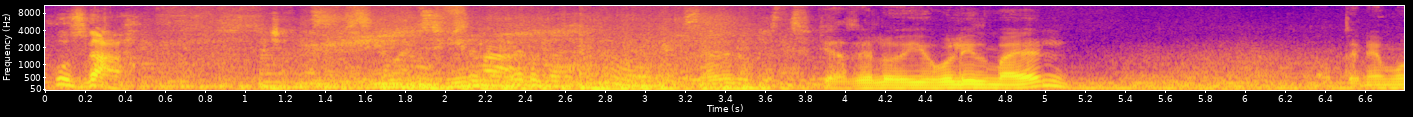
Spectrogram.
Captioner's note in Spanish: Comentarios al unísono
